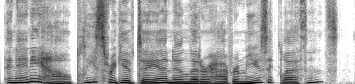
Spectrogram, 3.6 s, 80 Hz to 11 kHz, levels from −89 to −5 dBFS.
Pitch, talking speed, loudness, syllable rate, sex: 255 Hz, 205 wpm, -13 LUFS, 6.1 syllables/s, female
